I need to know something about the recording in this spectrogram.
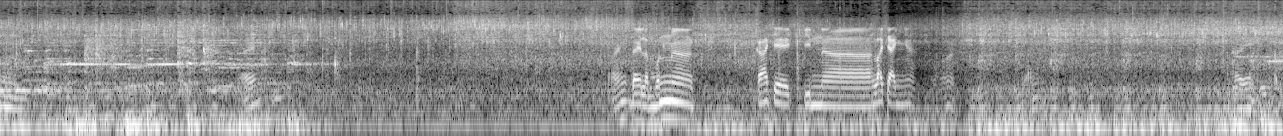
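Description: Food sizzles and crackles in hot oil in a frying pan.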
